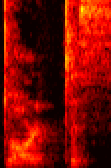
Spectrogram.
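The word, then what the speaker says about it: tortoise: ही सिखाया है टॉर्टरटॉइस टर्टॉइस मतलब कछुआ लेकिन ये टॉरटॉइस नहीं है। ये टॉर्टिस है।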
